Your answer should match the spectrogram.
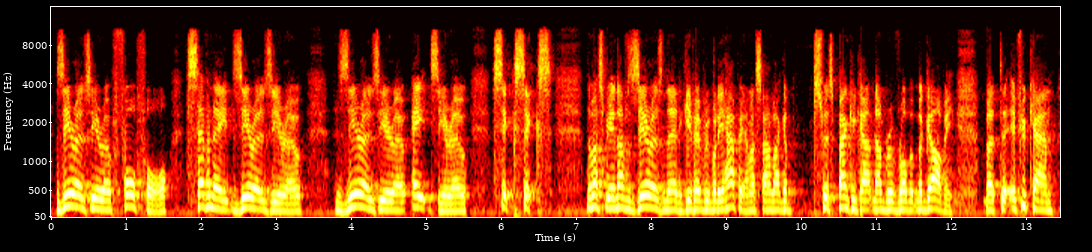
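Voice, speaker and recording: Man, call-in radio host, somewhat high voice, relaxed, hesitant fillers. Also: normal speed. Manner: relaxed, self-deprecating, fillers. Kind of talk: live call-in talk show.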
